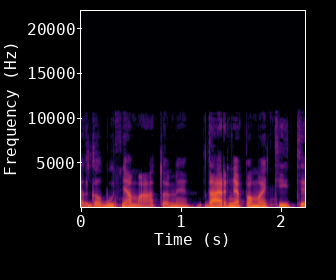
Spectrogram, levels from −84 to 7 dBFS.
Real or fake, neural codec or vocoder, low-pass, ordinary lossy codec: fake; autoencoder, 48 kHz, 128 numbers a frame, DAC-VAE, trained on Japanese speech; 10.8 kHz; MP3, 64 kbps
